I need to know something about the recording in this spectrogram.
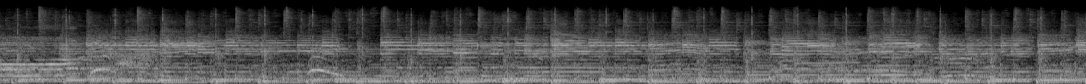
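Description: Live band playing an upbeat dance tune, led by an electric guitar over a steady drum beat, with a few notes bending in pitch.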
